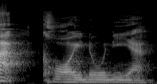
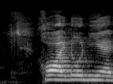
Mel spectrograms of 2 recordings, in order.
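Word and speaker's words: κοινωνία: ที่ แปล ว่า เอ๊ย ที่ อ่าน ว่า คอย โน เนีย คอย No เนี่ย ใน ภาษา อังกฤษ นะ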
